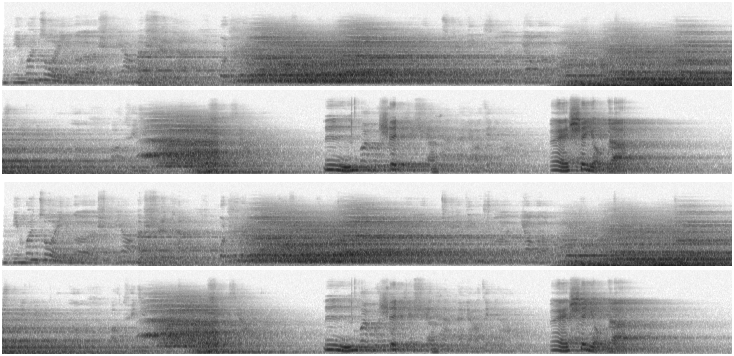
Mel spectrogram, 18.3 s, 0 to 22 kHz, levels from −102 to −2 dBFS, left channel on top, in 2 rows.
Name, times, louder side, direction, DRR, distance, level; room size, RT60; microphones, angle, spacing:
voice 1, 0.0-12.5 13.2-15.5 16.2-16.4, equal, 40° right, -1 dB, 5.9 m, -40 dB
sound 1, 1.7-11.8, equal, ahead, 1.2 m, -23 dB
voice 2, 13.1-14.1 14.4-14.6 16.0-17.0, left 1 dB, 20° left, 4 dB, 1.1 m, -24 dB
18.0 x 15.5 x 9.4 m, 2.5 s
head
